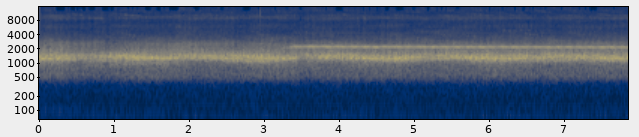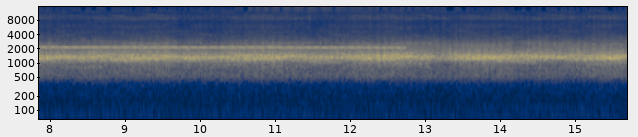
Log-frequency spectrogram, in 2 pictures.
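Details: Mexican frogs and toads calling through the night in a constant, even chorus of overlapping mid-pitched croaks, with a faint steady high whine laid over the middle stretch.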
